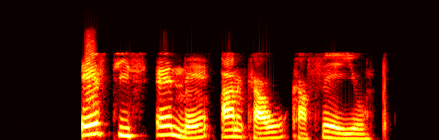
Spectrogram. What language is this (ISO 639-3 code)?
epo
